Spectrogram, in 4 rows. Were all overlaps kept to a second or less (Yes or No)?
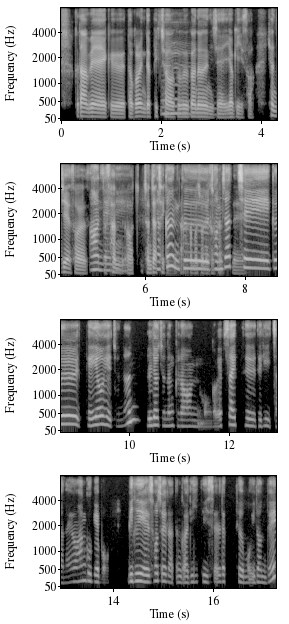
No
